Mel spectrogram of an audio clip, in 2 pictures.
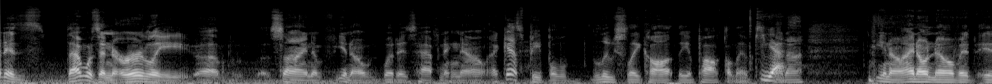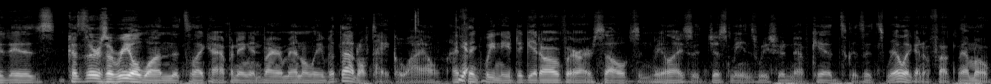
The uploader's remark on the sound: back in the car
